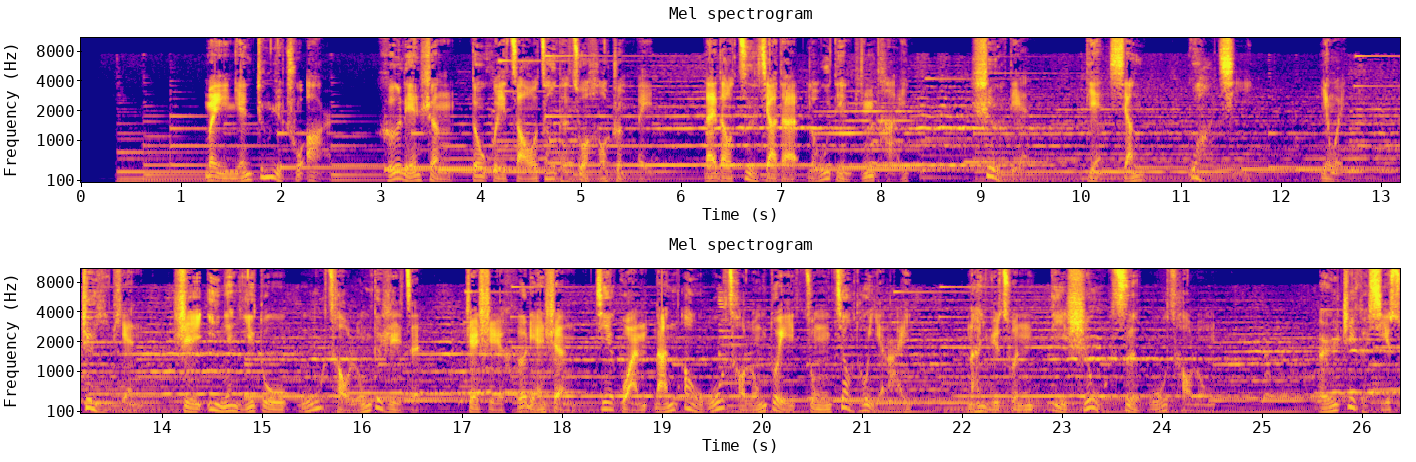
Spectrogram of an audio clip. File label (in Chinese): 人物专题男-舌尖风格; 人物介绍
